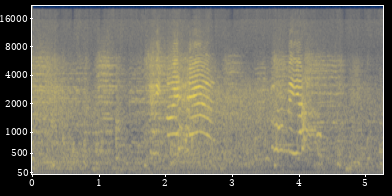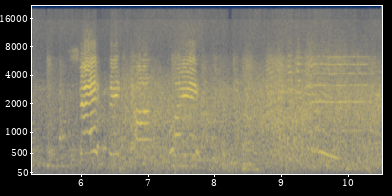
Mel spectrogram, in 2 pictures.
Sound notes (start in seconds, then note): 0.1 suspenseful music; 2.4 waves crashing; 7.6 waves crashing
